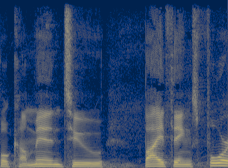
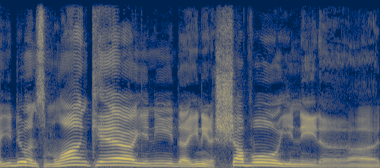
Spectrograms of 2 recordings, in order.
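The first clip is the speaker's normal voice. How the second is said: rough, gruff tone of voice; 3 semitones higher than usual. Retelling a man who slams his hand on the counter, in a gruff voice. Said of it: "gruff voice".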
